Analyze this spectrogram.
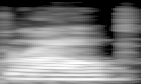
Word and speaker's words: Grell: Josh Grell. You said it weird. I was like, really? Is it pronounced Josh Grell? I thought it was Josh Grell. It's Grell. Okay, sorry, Josh Grell and Felicia Angel.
